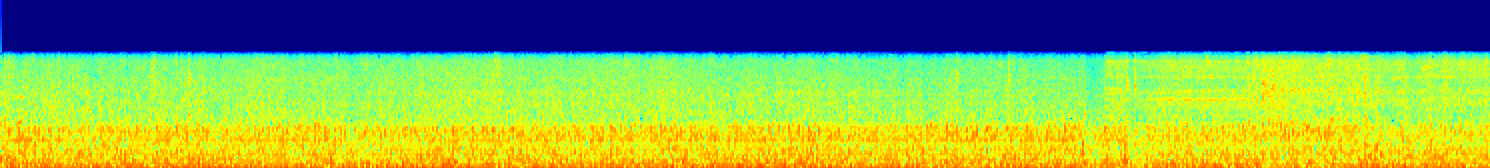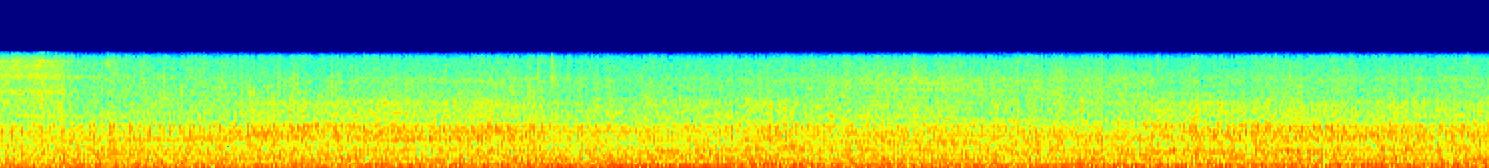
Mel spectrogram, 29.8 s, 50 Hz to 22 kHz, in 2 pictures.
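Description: Interior of an Ikarus 260 city bus: its diesel engine idling while the bus stands at a stop, then working harder from about eighteen seconds in as the bus pulls away and gathers speed. A brief higher-pitched noise comes in about eleven seconds in and stops a few seconds later.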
